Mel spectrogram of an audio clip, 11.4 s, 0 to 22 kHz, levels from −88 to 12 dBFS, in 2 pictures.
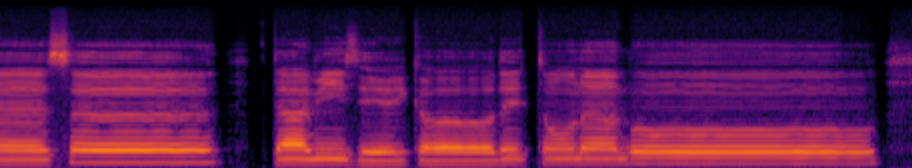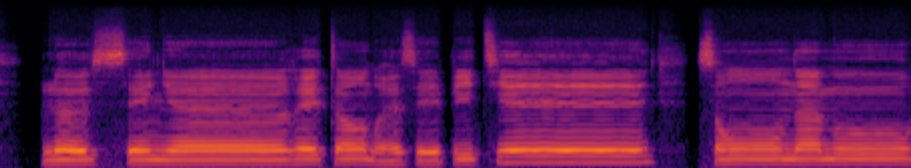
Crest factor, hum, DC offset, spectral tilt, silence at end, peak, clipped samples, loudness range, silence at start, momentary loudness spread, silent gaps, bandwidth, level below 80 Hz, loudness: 14 dB; none; under 0.1%; -3.5 dB/octave; 0 s; -8 dBFS; under 0.1%; 2 LU; 0 s; 8 LU; none; 15.5 kHz; -68 dBFS; -24 LUFS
